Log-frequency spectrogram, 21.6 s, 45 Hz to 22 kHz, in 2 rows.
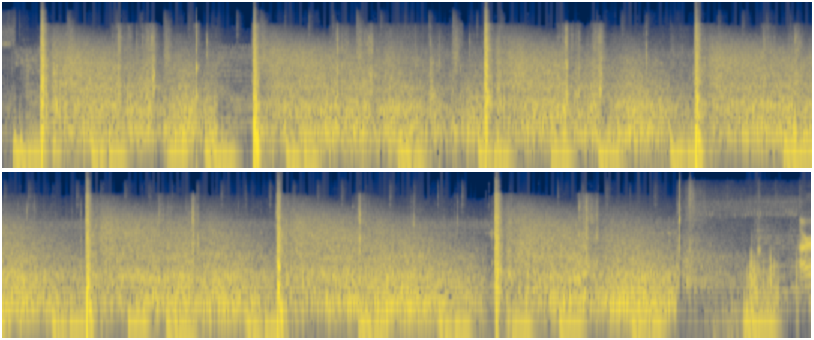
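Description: A rifle fires a 15-round magazine dump outdoors, with loud, sharp reports spaced a second or two apart and long echoing decays between them, close to the listener. No one speaks.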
